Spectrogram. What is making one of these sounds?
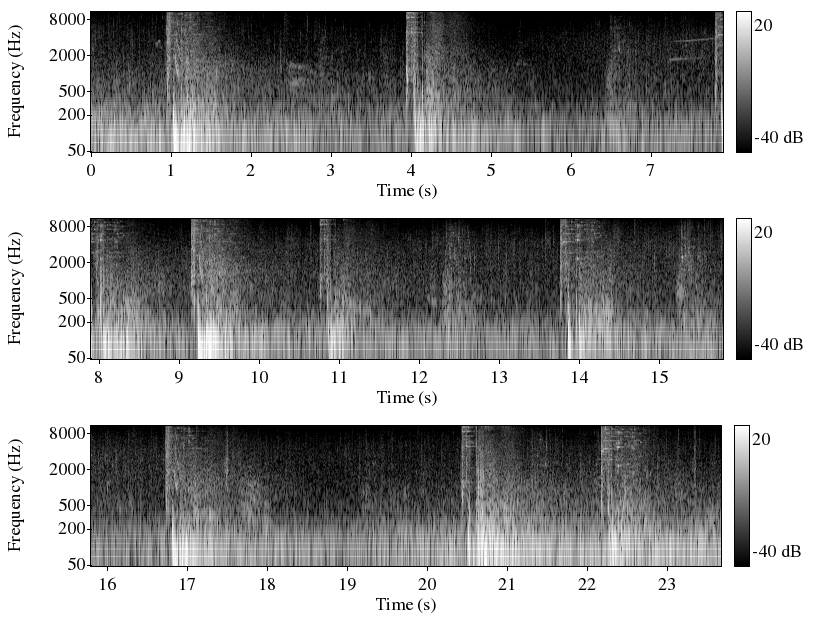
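Fire bursts into flame with a sudden whoosh, again and again.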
